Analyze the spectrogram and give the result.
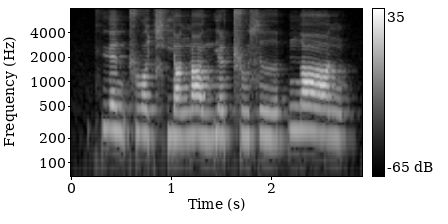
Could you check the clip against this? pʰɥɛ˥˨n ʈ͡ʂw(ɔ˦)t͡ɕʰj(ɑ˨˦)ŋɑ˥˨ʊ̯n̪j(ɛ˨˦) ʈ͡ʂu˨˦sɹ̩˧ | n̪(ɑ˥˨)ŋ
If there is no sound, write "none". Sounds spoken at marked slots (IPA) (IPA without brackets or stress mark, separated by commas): ɔ˦, ɑ˨˦, ɛ˦, ɑ˥˨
